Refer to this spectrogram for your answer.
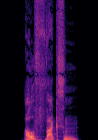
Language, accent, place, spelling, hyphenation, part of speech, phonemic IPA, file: German, Germany, Berlin, aufwachsen, auf‧wach‧sen, verb, /ˈaʊ̯fˌvaksən/, De-aufwachsen.ogg
- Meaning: to grow up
